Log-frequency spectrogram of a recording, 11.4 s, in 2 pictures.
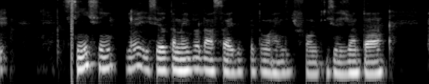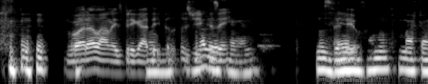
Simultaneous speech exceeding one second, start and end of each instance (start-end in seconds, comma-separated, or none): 7.6-8.9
